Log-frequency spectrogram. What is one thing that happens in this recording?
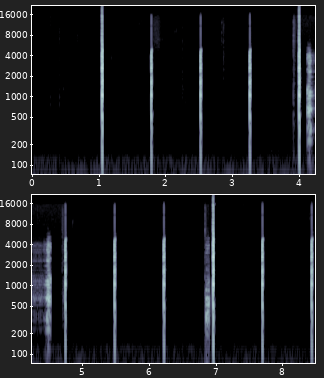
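A metronome ticks steadily.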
